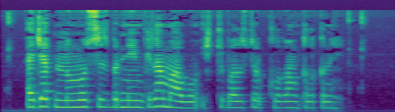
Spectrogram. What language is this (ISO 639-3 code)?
uig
